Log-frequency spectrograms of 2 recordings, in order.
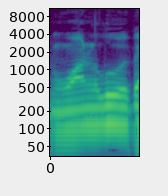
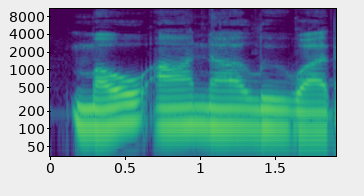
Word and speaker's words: Moanalua: Moanalua Valley. Moanalua Valley. Seven syllables.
